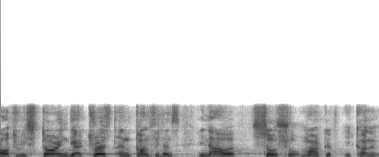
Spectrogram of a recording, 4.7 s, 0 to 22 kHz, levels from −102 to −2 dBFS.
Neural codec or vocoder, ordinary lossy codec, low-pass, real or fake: codec, 44.1 kHz, 7.8 kbps, DAC; none; 7.2 kHz; fake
